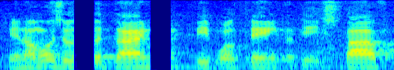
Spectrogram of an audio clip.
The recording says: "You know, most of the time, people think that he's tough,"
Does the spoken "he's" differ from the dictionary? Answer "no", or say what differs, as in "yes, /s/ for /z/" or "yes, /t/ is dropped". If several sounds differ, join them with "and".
yes, /s/ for /z/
